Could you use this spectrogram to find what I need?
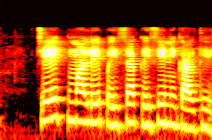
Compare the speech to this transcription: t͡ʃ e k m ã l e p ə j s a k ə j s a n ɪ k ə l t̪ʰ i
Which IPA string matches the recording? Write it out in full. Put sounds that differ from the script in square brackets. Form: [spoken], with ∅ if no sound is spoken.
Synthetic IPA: t͡ʃ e k m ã l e p ə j s a k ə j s [e] n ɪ k [a] l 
